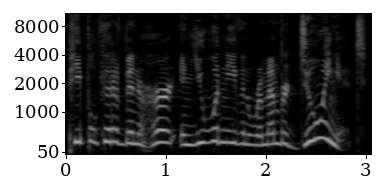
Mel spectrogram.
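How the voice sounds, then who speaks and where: An actress playing a stern, principled farmer in a radio drama, with an intense, accusing manner. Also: female voice, high voice, fairly quick, no room sound, clean studio sound. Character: stern, principled, wounded young farm owner.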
